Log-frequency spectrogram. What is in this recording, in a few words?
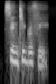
"Scintigraphy", Indian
